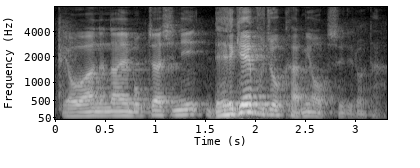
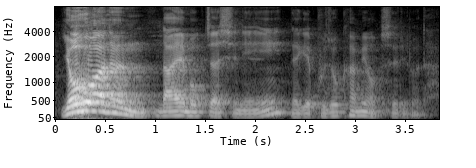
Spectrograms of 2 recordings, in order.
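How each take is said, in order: First: The stress falls on 내게. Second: The stress falls on 여호와는.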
